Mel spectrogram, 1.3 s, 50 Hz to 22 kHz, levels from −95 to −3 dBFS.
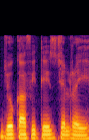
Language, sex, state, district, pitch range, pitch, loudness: Hindi, male, Jharkhand, Ranchi, 105-115 Hz, 110 Hz, -14 LUFS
